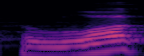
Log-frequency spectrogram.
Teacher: वकारस्य दंतोष्ठम, व का दंत और ओष्ठ है, वह जो उच्चारण होता है केवल दांत से नहीं, दंत और ओष्ठ से होता है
